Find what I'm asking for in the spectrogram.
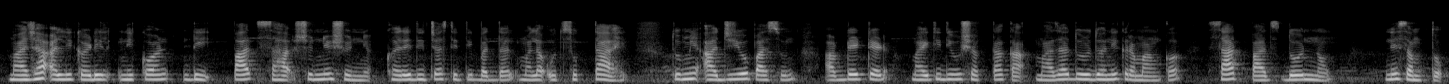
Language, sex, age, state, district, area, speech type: Marathi, female, 18-30, Maharashtra, Nanded, rural, read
